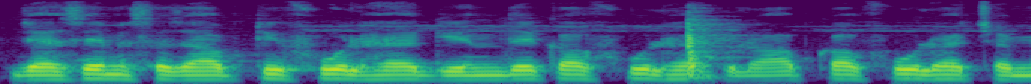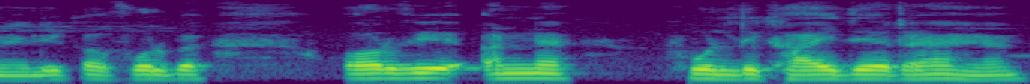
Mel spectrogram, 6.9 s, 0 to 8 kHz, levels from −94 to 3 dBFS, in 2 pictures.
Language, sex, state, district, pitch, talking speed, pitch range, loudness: Hindi, male, Bihar, Samastipur, 120 Hz, 210 wpm, 120-130 Hz, -16 LUFS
